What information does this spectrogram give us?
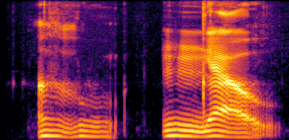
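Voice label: "panda", Mandarin; xiong2mao1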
